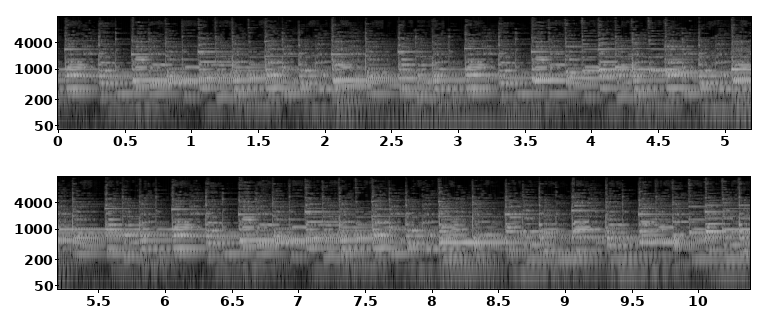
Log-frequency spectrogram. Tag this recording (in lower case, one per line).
marimba
music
